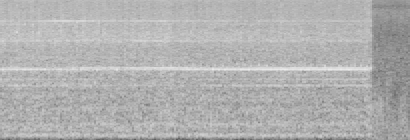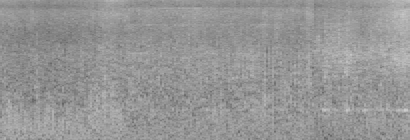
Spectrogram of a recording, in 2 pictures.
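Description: Helicopter cabin noise: a steady high turbine whine over a low rumble, which cuts off abruptly a little under four seconds in. A much quieter, even rushing noise follows.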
